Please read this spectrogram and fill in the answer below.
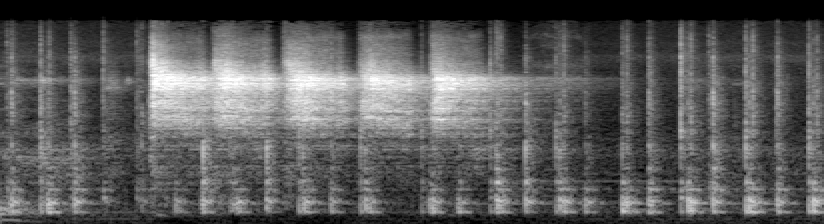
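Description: Percussive tapping and knocking on the wooden body of a ukulele, with the strings left unplayed, in a steady rhythm of about five taps a second. A pulsing hiss runs over the taps for about three and a half seconds, starting a second in.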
